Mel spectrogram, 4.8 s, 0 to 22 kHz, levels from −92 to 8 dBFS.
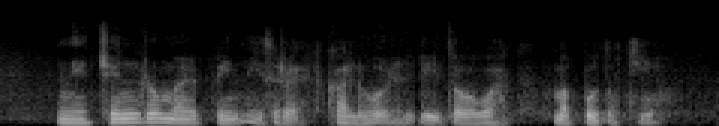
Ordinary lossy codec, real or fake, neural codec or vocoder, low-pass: none; fake; codec, 16 kHz in and 24 kHz out, 0.9 kbps, LongCat-Audio-Codec, fine tuned four codebook decoder; 10.8 kHz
